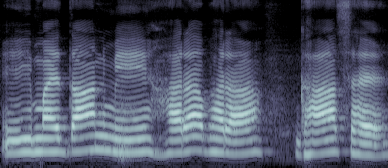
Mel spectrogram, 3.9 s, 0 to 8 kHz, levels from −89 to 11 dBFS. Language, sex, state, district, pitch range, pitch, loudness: Hindi, female, Bihar, West Champaran, 175-200 Hz, 190 Hz, -13 LUFS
